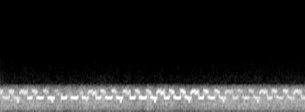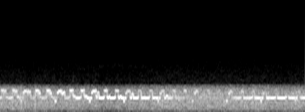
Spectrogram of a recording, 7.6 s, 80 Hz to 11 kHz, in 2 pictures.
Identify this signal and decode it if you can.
SSTV (slow-scan television), Scottie 1.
